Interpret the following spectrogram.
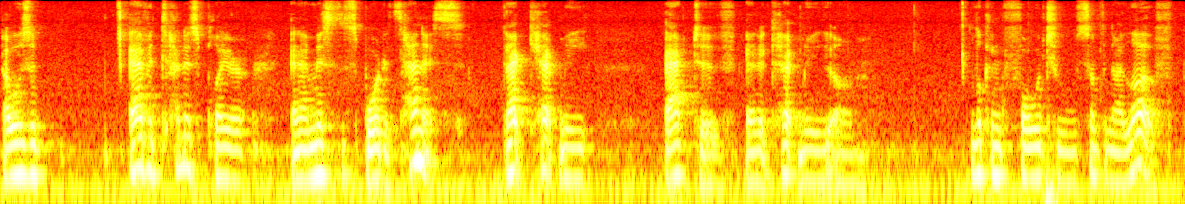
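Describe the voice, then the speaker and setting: Filmed on a phone in a small room at home, with plenty of noise, this clip shows a middle-aged woman eating and chatting casually to the camera mukbang-style. She chews between phrases in a low, mellow voice.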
